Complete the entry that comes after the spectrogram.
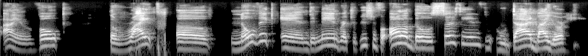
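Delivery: ordinary delivery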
